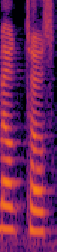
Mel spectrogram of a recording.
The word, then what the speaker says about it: Milquetoast: Uh, anyway, like I was saying, I'm Milktoast. Let's get the full name in it. That's how you say my name.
